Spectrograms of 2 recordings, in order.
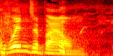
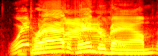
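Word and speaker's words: Winderbaum: I keep pronouncing his name as German. Sorry, Vinderbaum. I keep going, Vinderbaum. – Do it with an American accent. Brad Vinderbaum.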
